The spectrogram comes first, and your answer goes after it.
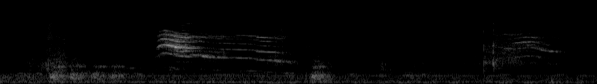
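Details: Bengal kitten indoors giving a drawn-out, wavering meow lasting over a second, then a shorter second mew a few seconds later, with quiet room hum and a couple of soft thumps.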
